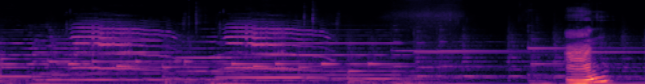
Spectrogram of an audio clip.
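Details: Pet cat meows presented for toddlers learning animal names: two drawn-out, rising-then-falling harmonic meows, then a short sharper cry near the end, over children's background music and a spoken word.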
